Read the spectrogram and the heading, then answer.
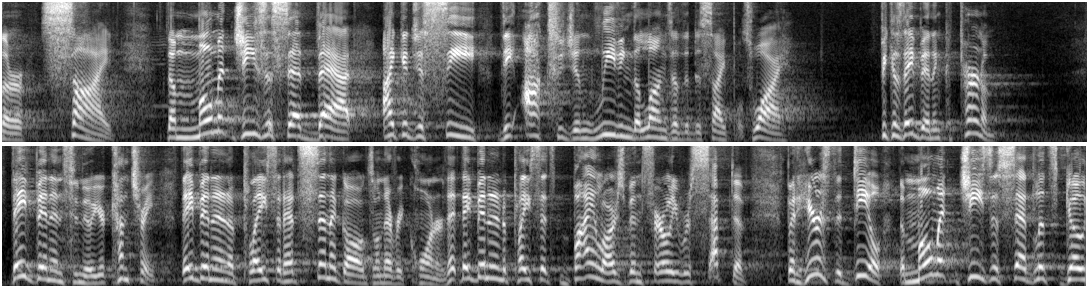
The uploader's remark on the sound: Recorded at Wellspring Church of the Nazarene, Evansville, IN.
